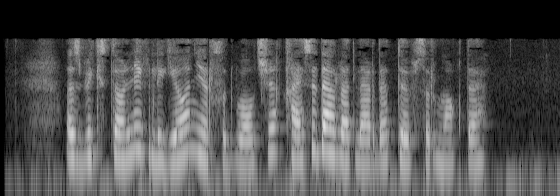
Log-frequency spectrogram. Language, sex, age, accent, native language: Uzbek, female, 18-24, Buxoro, Uzbek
